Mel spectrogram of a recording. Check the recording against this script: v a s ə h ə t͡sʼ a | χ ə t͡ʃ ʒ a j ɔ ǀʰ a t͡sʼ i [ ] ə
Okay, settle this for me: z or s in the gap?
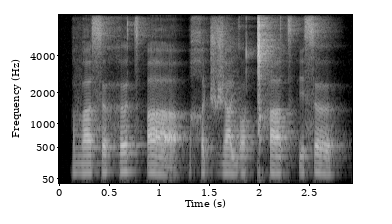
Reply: s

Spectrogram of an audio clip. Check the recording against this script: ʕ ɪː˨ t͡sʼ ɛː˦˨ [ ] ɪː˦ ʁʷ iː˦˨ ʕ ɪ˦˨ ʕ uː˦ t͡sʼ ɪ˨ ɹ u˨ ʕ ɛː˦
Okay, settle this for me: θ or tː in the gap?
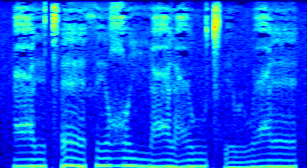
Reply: θ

